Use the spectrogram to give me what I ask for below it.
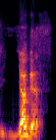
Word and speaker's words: Yuggoth: identified with Pluto as Yuggoth. And we think that is how it's pronounced because it appears in verse and you're forced by the meter to pronounce it as Yuggoth, not Yuggoth or whatever.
